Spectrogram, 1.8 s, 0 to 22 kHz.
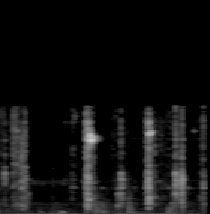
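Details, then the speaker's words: Seized 1930s Little Mother toy sewing machine, hand-cranked before cleaning and repair: sharp high-pitched squeaks and dry clicks about twice a second from the frozen, stiff mechanism, which will not sew in this state. "you hear the squeak it's all it's all frozed and if it stays like that it won't never sew"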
